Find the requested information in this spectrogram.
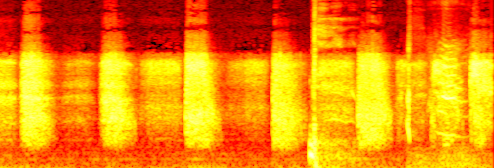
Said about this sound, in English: Yes. The heavy breathing situation. After running a marathon. Always fun.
